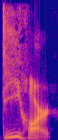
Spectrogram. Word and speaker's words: Dehart: But he pronounces his name John De Hart. D as in a middle initial.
